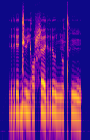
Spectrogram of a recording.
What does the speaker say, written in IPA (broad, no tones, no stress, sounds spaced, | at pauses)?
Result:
rʲ ɛ dʲ ʉ j ɔ ɬ ɛ rʲ o ɲ ɔ̃ tʰ ĩ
